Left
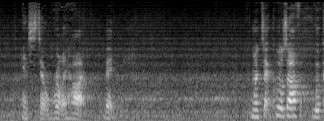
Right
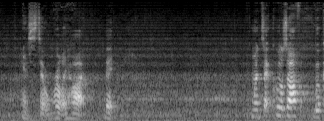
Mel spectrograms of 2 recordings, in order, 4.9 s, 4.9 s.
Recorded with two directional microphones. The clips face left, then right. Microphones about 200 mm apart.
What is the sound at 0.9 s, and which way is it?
Speech, 20° left (ahead or behind).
